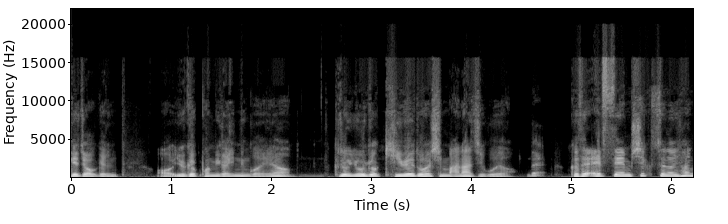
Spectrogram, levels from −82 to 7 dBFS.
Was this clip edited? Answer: no; 0 cuts

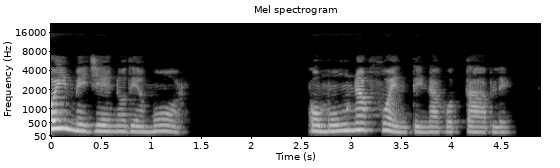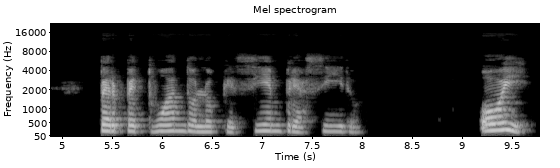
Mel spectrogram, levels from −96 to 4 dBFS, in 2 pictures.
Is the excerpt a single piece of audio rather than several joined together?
yes; 0 cuts

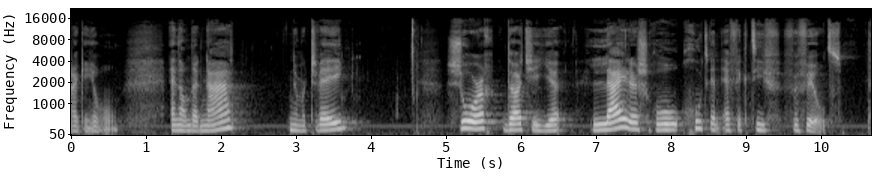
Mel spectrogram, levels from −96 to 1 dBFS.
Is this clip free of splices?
yes; 0 cuts

